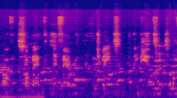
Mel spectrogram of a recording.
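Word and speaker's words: Sobekneferu: Yeah, the first female pharaoh, and it's about, now correct me if I'm pronouncing this wrong, Sobek Neferu?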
